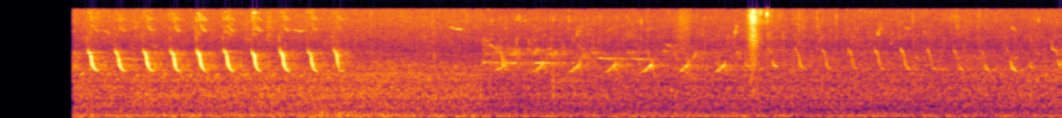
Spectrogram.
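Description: A songbird singing quick runs of down-slurred whistled notes, about five a second, in two phrases, over a steady low drone. The sound starts about half a second in, and there is a single faint click near the middle.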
